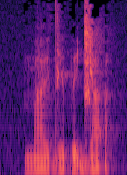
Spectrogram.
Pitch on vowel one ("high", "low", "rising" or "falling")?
low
